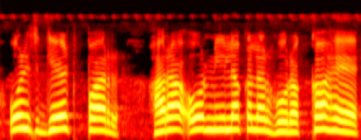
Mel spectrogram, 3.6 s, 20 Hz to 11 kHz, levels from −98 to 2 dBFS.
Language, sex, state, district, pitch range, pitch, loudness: Hindi, male, Uttar Pradesh, Shamli, 235-285 Hz, 275 Hz, -14 LUFS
